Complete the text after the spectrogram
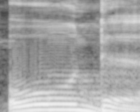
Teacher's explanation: huruf Dal yang bersukun ini harus kita pantulkan karena ini adalah bacaan Qalqalah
